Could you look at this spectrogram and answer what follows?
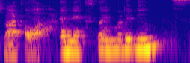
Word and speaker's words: Nachalah: A C H A L A H Nakala. Nakala. And it's sort of like Nakalot. If you want to learn, if you want to remember how to pronounce this Hebrew word, it's Nakala.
